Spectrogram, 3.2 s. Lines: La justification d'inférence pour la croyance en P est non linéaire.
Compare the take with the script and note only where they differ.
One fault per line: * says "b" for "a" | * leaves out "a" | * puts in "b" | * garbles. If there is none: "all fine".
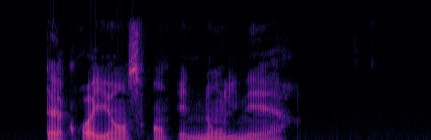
* leaves out "justification d'inférence pour"
* leaves out "P"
